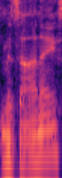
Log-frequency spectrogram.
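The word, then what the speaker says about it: Mazzoni: Just quickly, 2 minutes left in this first round, and I think it's pronounced Mazzone, so I apologize if I've been getting her name wrong.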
